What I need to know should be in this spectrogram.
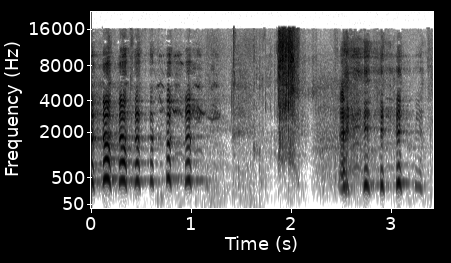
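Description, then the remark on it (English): Crunchy chewing of something dry, with a sharp crackly bite partway through, surrounded by short rhythmic voiced hums or laughs from another person. A man chews the dry food two pieces at a time against a timer. “I was like, oh, I'm going to chew these a little bit more.”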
